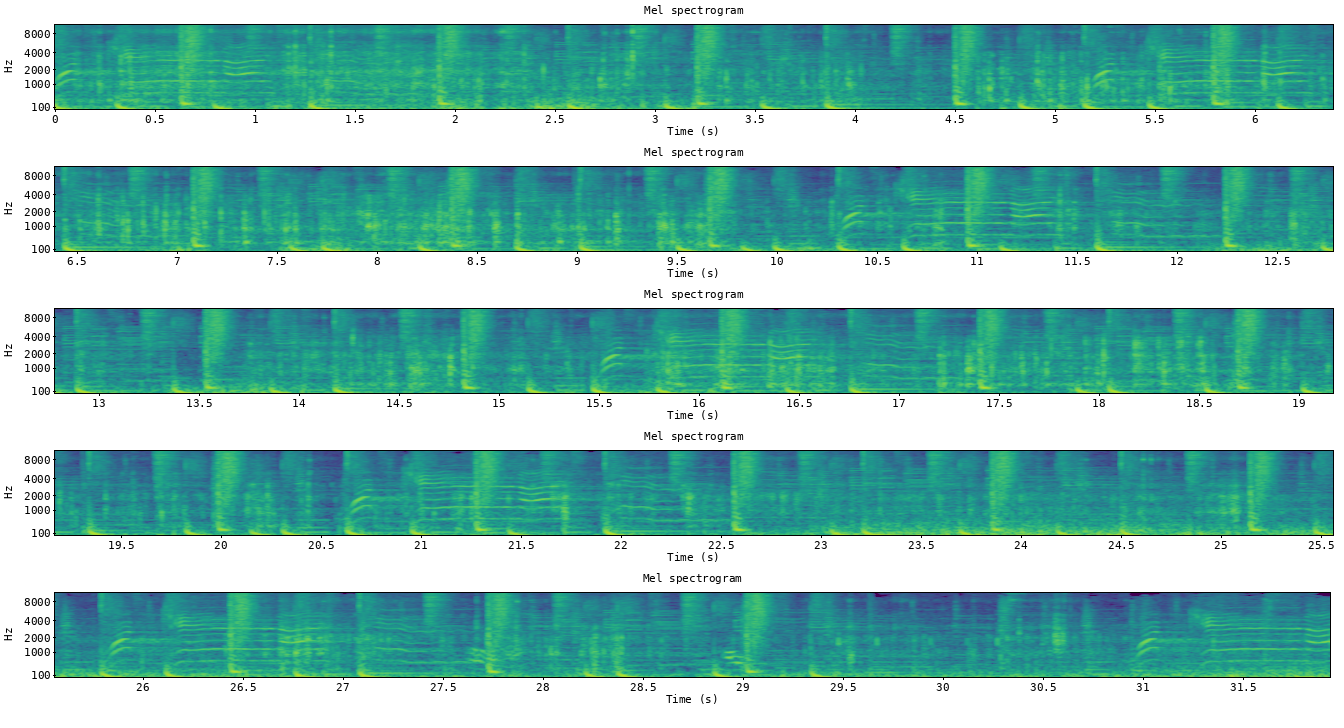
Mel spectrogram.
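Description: Norco Aurum downhill mountain bike running fast over a rough dirt trail: tyre roar with irregular knocks and rattles of the bike over bumps, roots and rocks. A song with a steady beat plays over it.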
